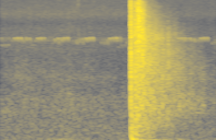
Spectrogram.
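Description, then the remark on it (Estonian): A single sharp gunshot cracks out loudly, then decays over about a second, following a quiet stretch of steady high-pitched insect chirping that returns as the echo fades. “Patterson vajutas päästikule”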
